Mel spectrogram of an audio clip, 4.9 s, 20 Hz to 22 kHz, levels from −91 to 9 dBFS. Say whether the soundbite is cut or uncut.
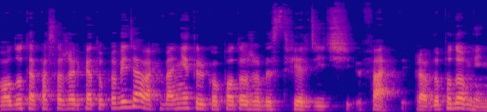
uncut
